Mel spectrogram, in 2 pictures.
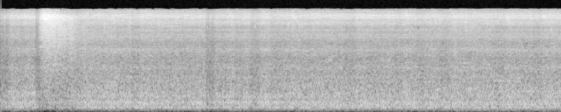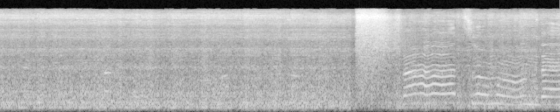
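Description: Passenger coaches of an electric-hauled express train rolling past along a station platform, a steady rumble of wheels on rail. Two short bursts of hiss come about half a second in and again near the end, and music with singing comes in over it in the last second or so.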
